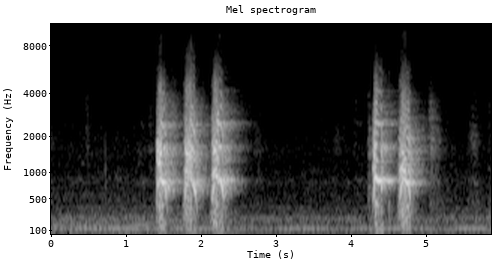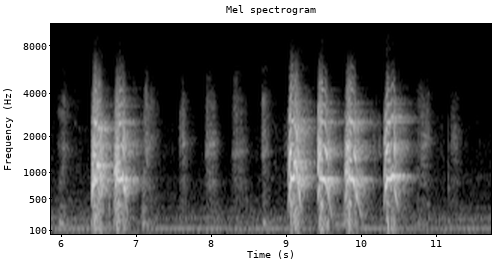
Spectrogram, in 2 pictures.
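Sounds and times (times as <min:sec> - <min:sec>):
faint low hum: 0:00.0 - 0:11.7
medium-sized dog barking: 0:01.4 - 0:02.6, 0:04.3 - 0:05.1, 0:06.4 - 0:07.3, 0:09.0 - 0:10.8.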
